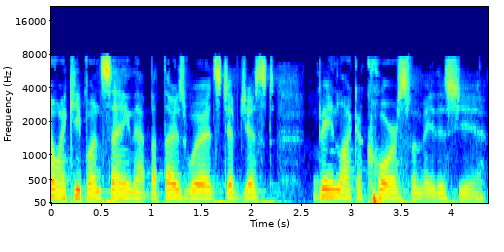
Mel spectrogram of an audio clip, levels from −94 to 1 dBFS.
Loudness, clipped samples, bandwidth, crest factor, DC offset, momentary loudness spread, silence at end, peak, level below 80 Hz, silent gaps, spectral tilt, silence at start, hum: -30 LUFS; under 0.1%; 8 kHz; 20 dB; under 0.1%; 7 LU; 0 s; -10 dBFS; -42 dBFS; none; -5 dB/octave; 0 s; none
